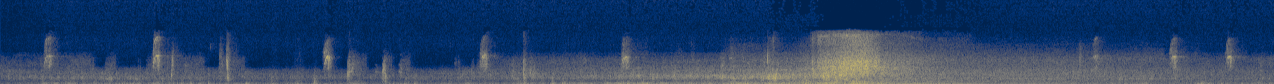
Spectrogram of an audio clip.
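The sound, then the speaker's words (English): A vehicle approaches and passes by, its rumbling whoosh swelling to a peak and fading, over steady street traffic on a Monday morning after rush hour, with scattered bird chirps throughout. “Lots of cars this morning.”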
